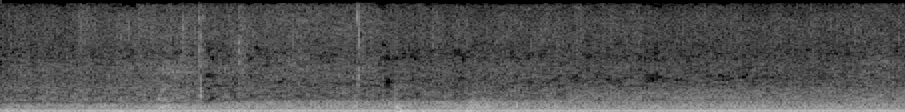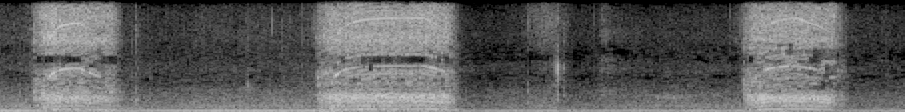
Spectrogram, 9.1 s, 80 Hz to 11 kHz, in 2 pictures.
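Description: A power drill boring a 3/8-inch hole sized to fit rope, heard in three short, loud whirring bursts separated by pauses, over a steady low background hum.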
